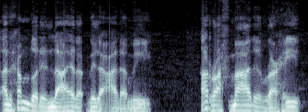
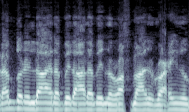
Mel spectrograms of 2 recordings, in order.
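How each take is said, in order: First: There is a pause between the verses. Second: The verses run together without a pause.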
